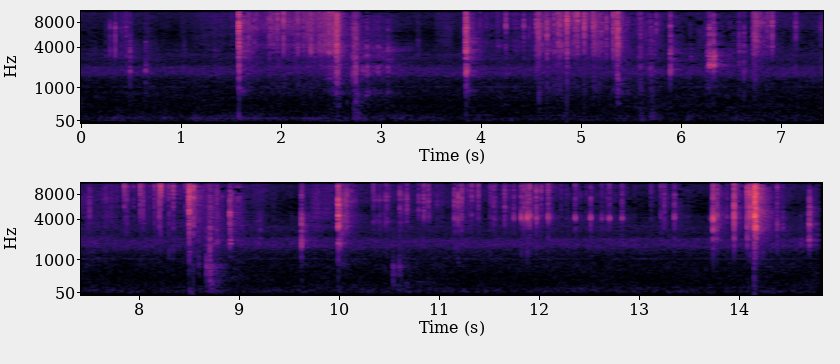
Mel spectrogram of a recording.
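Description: A metal blade scrapes across a solid, dark glitter Fenjal soap bar and cuts off its outer layer. The sound is a quiet run of bright, crisp scraping and shaving bursts, some longer and some short, with almost no low end and quick decays between strokes.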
